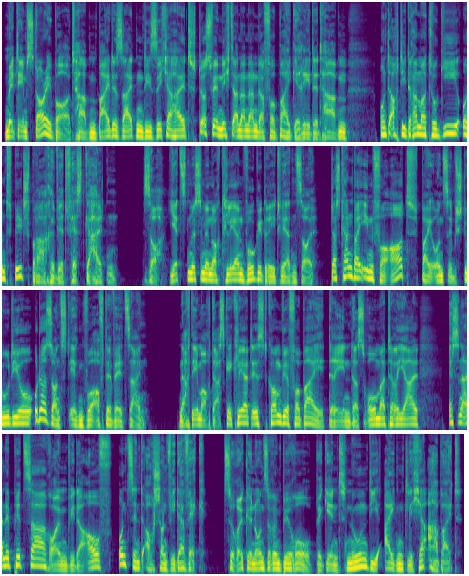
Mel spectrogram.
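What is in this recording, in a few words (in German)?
Erklärfilm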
